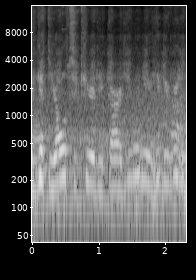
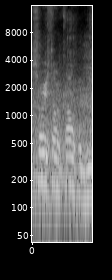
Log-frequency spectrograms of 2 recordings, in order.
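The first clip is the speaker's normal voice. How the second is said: ordinary talk, nothing marked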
